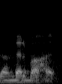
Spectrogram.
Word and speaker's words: Ander: of the show uh you called my name wrong that's not my name my name is ander so ander bahar is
